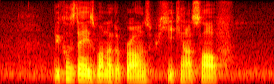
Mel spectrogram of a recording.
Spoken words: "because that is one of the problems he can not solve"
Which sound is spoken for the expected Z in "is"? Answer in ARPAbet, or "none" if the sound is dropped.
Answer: Z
